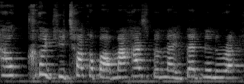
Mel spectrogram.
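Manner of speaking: high, upset, indignant, wounded, accusing woman's voice. Retelling an angry confrontation at a reunion, imitating Missus Mops's voice. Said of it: "Is that mean to imitate her voice?".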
